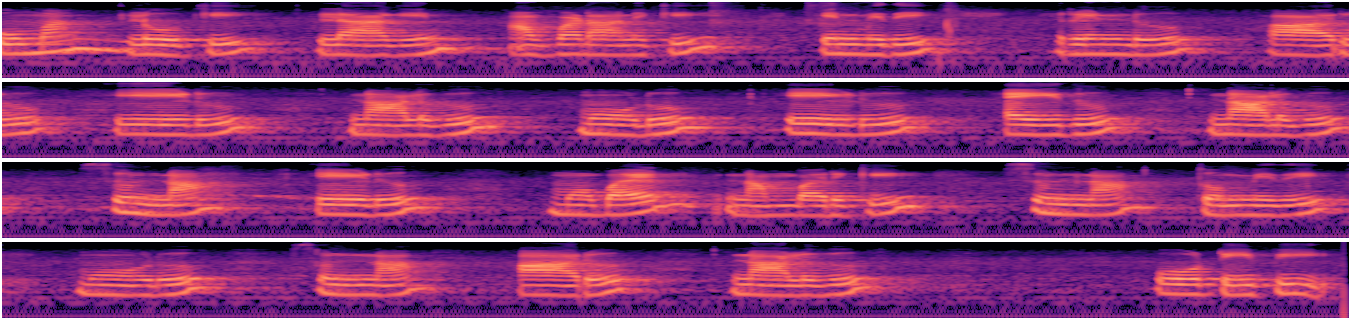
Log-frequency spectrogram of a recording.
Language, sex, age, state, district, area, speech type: Telugu, female, 30-45, Telangana, Karimnagar, rural, read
